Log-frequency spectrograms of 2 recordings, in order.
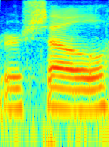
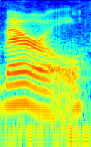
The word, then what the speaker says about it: Varel: Vershel, however you say his name. Varel, that's how you say his name.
